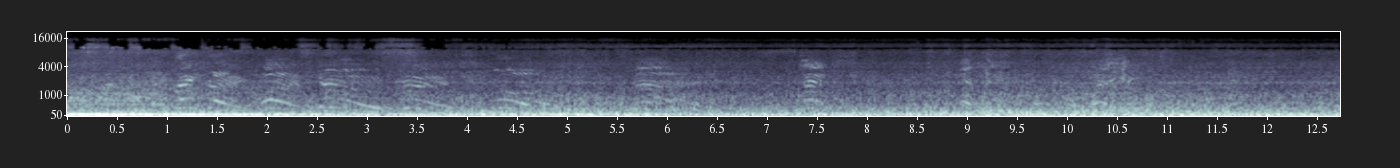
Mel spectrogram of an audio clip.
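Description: Steel wheels squeal on the track.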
